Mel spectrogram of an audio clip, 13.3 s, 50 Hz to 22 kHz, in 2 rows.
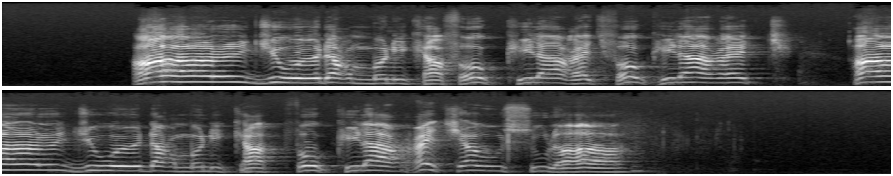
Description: Type : chanson de lutte sociale ou de résistance | Date : Septembre-novembre 1972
